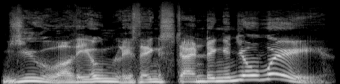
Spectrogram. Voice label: Male Orc MIRROR START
